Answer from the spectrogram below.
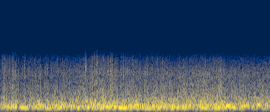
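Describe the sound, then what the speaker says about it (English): Shells from bomb vessels explode in the town of Tripoli, a continuous heavy, muffled rumble of blasts blending into one dull roar throughout, loud and without any voices. "The bomb vessels threw shells into the town."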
